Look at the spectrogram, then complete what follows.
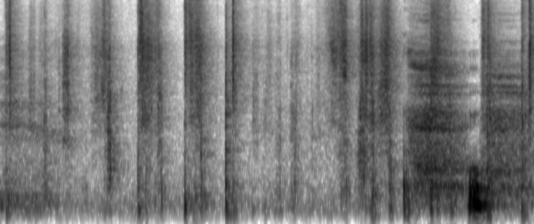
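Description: Tarot cards are shuffled and drawn: quick papery riffles and sharp slaps of cards in an uneven rhythm, ending in a longer brushing sweep. No one speaks.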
